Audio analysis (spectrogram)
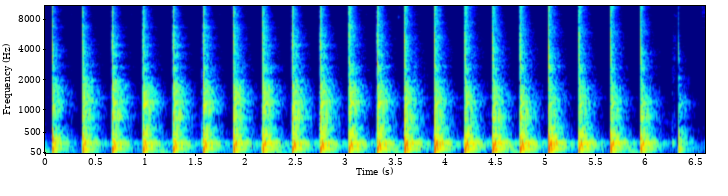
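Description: A metal awl is tapped with a hammer to spread the prongs of a zipper stop, giving a steady run of about twenty sharp, evenly spaced knocks, close and loud, with no talking.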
